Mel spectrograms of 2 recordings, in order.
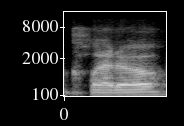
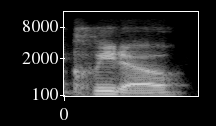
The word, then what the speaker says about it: Cleto: though because i realized i was mispronouncing your name ron cletto i was saying cledo that's not correct that's all right man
